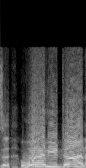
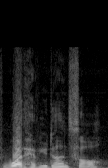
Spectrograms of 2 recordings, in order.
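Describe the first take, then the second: First: Samuel, stern rebuke. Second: Softly asked, fading almost to nothing; a hushed, grave question to a guilty king; Samuel, quiet rebuke. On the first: Prophet Samuel demanding an answer from disobedient Saul. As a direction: lean into it like a shocked prophet. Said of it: "asked Samuel". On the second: Prophet Samuel quietly confronting Saul over the offerings. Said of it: "And Samuel says". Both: Retold or imitated.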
